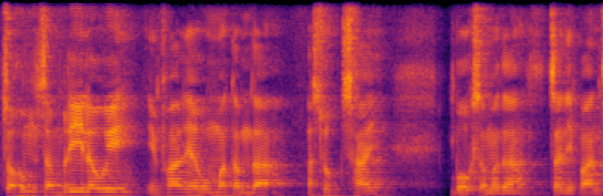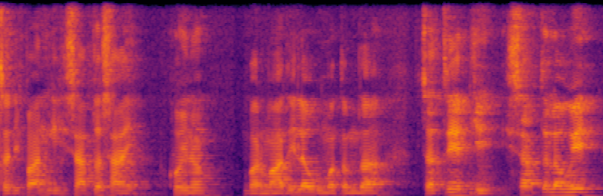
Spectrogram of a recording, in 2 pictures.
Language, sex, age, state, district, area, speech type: Manipuri, male, 18-30, Manipur, Tengnoupal, rural, spontaneous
